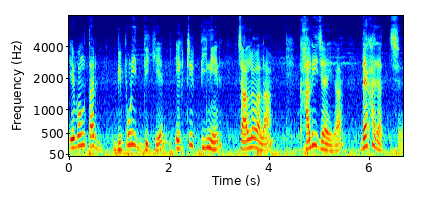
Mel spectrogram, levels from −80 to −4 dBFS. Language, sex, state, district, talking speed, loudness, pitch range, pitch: Bengali, male, West Bengal, Malda, 115 wpm, -19 LUFS, 140-215 Hz, 170 Hz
